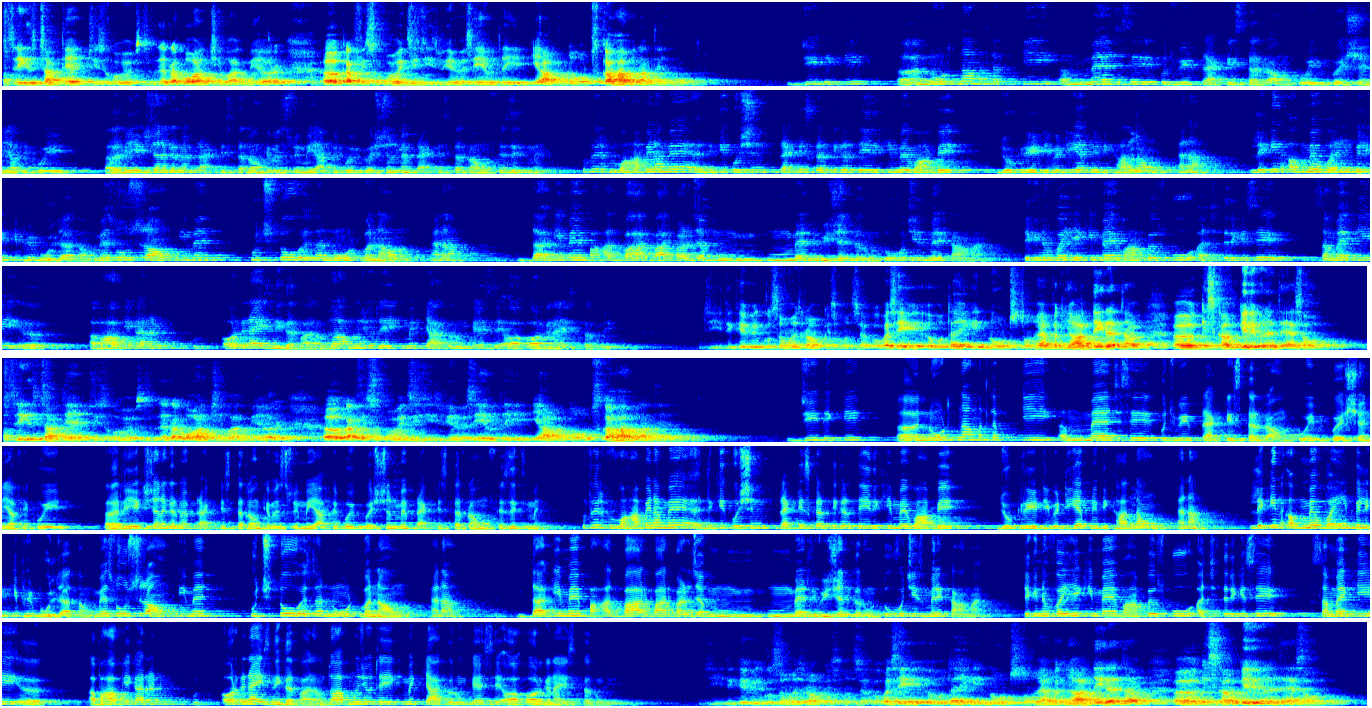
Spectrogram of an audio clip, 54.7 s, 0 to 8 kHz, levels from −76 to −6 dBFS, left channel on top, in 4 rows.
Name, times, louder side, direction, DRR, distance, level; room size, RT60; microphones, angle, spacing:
voice 1, 0.0-6.8 24.9-25.0 38.4-38.5 47.0-47.1 48.1-54.2, left 2 dB, 55° left, 1 dB, 1.3 m, -21 dB
voice 2, 7.8-8.6 8.9-14.3 14.7-19.1 19.5-23.2 23.6-25.7 26.1-29.4 29.8-31.9 32.5-37.2 37.6-40.1 40.5-41.4 41.9-42.7 42.9-47.1, right 2 dB, 45° right, 6 dB, 0.6 m, -29 dB
6.7 x 4.5 x 4.6 m, 1.2 s
head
